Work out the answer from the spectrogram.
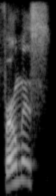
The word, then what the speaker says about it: fromis: Promise? Fromis. Fromis. Fromis. Dude, read How do you Like say it, Yoli. bro? Fromis. It's from Promise. Fromis. It's like promise, but Fromis.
